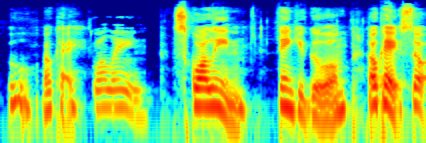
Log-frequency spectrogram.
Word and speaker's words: squalene: Let me look this up to pronounce it because it's bothering me that I don't know how to pronounce. Ooh, okay. Squalene.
